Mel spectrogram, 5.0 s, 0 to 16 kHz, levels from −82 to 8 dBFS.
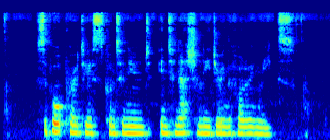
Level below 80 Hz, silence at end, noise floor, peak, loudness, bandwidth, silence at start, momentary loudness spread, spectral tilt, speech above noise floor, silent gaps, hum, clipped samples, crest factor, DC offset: -62 dBFS; 0.55 s; -53 dBFS; -6 dBFS; -24 LUFS; 11.5 kHz; 0.05 s; 9 LU; -5 dB/octave; 29 dB; none; none; under 0.1%; 18 dB; under 0.1%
